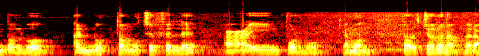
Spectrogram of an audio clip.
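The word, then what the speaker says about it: ع: আইন মাঝের আইন শেষের আইন নোক্তা দিলে গইন হবে আর আইন হরফ কন্ঠনালী বা গলার মধ্যখানে হয়তো উচ্চারণ হয় এজন্য একটু চাপ দিয়ে পড়তে হবে হামজা এবং আইনের ভিতরে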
